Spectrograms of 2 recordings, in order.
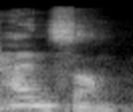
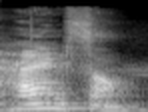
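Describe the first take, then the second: First: हैंडसम said as "han-sum", without its D; silent D. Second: हैंडसम with a clear D between n and s; D sounded. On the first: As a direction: drop the D in हैंडसम, n straight into s. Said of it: "डी जो है silent रखा जाता है". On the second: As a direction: say "hand" fully in हैंडसम. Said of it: "इसको लोग बोलते हैं". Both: Shown as a demonstration.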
